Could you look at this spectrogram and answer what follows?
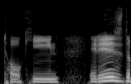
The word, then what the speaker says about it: Tolkien: So when we hear people say Tolkien, it sounds bad, and we all get annoyed by it. But guys, that is the proper way to pronounce it, so don't freak out.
